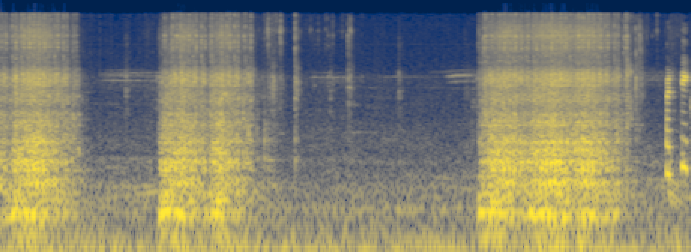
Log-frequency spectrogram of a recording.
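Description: A sewing machine stitches an elastic leg band onto baby panties in loud close bursts of rapid whirring, broken by quieter pauses with small mechanical clicks.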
